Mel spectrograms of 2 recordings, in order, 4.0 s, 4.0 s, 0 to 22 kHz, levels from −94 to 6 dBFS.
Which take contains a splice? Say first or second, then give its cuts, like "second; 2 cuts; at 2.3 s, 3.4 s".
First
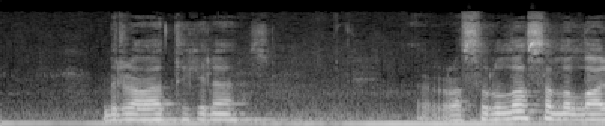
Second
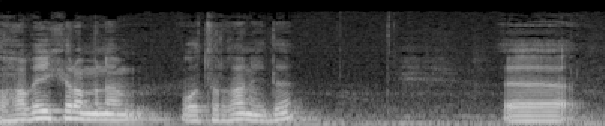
second; 1 cut; at 1.4 s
